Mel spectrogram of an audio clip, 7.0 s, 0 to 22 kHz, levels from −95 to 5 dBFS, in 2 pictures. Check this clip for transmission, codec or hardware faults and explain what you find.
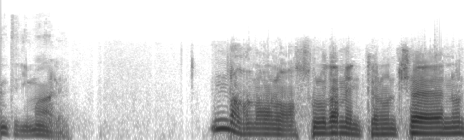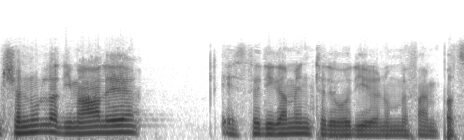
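One transmission fault is present: a call bitrate drop from 0.37 s through to the end of the clip. The call's bandwidth estimate fell, and the encoder was forced to work with far fewer bits. The change fits a fall from around 32 kbps to 8 kbps, which is lowest for about 1.6 s. The speech is coded more coarsely and its upper band shrinks from 20 kHz to 8 kHz, so it sounds muffled and rough.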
